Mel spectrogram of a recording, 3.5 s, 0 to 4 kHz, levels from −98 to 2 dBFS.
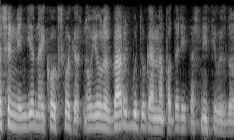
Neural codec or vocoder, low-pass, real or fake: codec, 16 kHz, 0.5 kbps, X-Codec, WavLM features, trained on Multilingual LibriSpeech; 3.6 kHz; fake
